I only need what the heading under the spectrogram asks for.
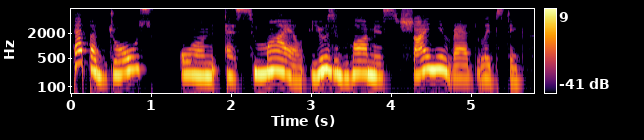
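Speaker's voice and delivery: usual speaking voice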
